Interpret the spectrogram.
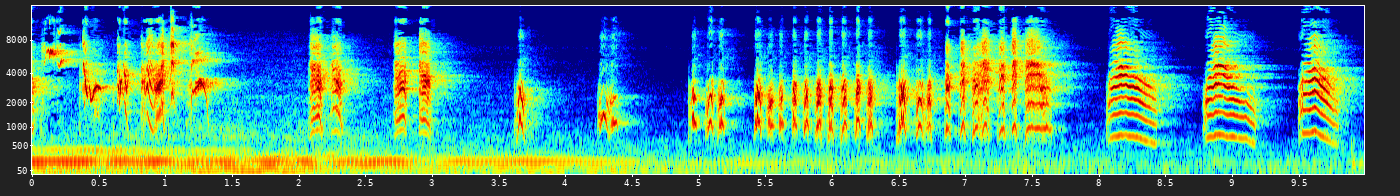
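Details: Lively long-tailed shrike song full of copied sounds, said to prompt replies from other shrikes: mixed harsh chatters and rapid chip series, then three drawn-out, down-slurred, mewing notes about a second apart, with a low hum beneath.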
